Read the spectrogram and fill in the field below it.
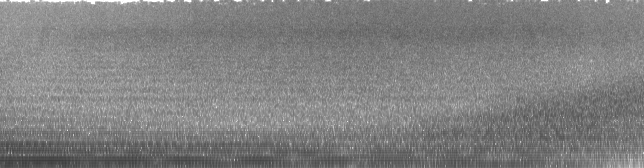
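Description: A piano plays slow sustained chords.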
